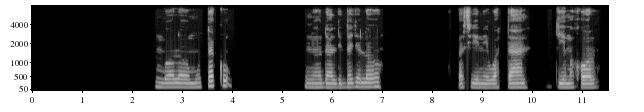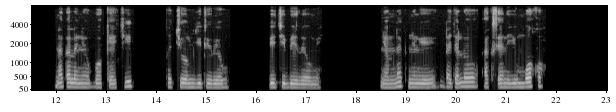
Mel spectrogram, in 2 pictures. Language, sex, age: Wolof, male, 25-35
